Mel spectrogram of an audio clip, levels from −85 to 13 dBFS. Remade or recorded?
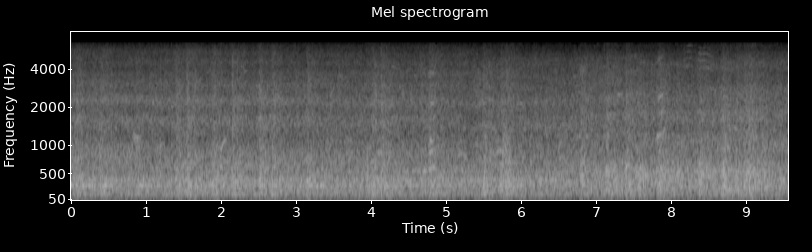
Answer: recorded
